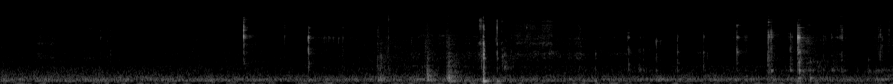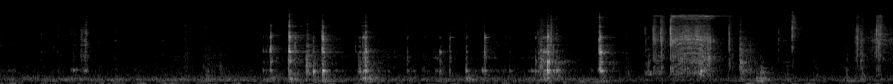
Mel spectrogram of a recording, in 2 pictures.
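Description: Light metal clicks and clinks as bolts and a water pump cover are handled and fitted to an engine block, growing busier later on. Near the end a cordless drill-driver runs for about a second, spinning in a cover bolt.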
